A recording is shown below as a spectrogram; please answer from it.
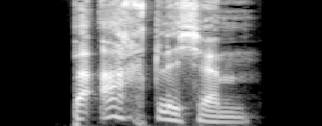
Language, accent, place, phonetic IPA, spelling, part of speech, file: German, Germany, Berlin, [bəˈʔaxtlɪçm̩], beachtlichem, adjective, De-beachtlichem.ogg
- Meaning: strong dative masculine/neuter singular of beachtlich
